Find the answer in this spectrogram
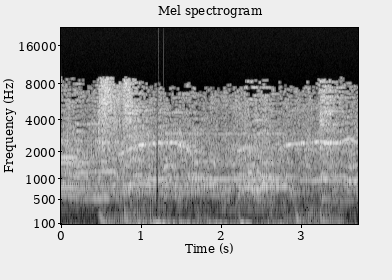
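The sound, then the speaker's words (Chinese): Warm applause with whoops and cheers from a crowd as a host comes out on the show 'Ocean Live Show', a dense steady clatter of clapping that holds at a fairly loud level for several seconds, with a few sharper bangs mixed in. “我一出场有这么热烈的掌声，好难得呀！”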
